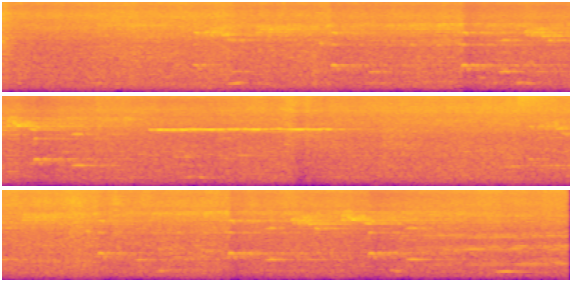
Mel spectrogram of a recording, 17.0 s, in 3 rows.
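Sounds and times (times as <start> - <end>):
train equipment hiss: 0.9 - 17.0
thin high tone: 4.9 - 9.3.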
